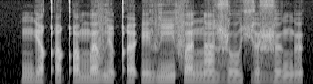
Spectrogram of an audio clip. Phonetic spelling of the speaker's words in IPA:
ŋ e qʼ ɨ qʼ o m ɐ v ĩ qʼ ɨ ʔ ẽ v ĩ f ɐ n ã ɮ o ç ɵ ɮ ɵ ŋ ɵ

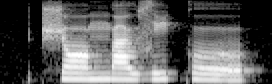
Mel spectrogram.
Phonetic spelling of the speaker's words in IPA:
t͡ʃ ɔ ŋʷ a u̯ z i k o

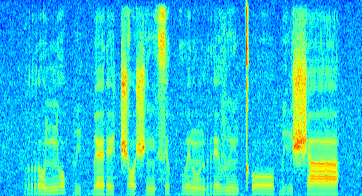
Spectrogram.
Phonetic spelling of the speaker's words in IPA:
r o˨ ɲ o˦ p i˨ ɡ͡b ɛ˨ ɾ e˨ t͡ʃ ɔ˨ ʃ ĩ˨ s ɪ˦ kʷ e˦ ɾ ũ˨ r ɪ˦ v ĩ˦ kʼ oː˦ ɓ i˦ ʃ a˦

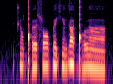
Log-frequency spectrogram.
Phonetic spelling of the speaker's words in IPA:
t͡ʃ ɔ̃ ǃʼ ɜ ɬ ɔ p ɛ ç ɛ̃ ɡ a ɡ͡ǃ ɔ l ã

